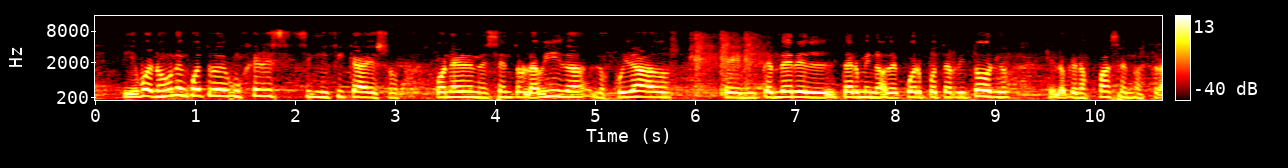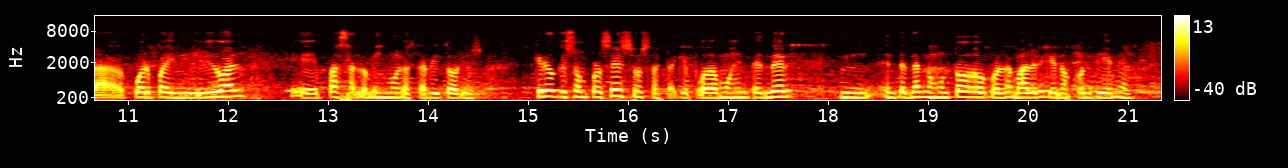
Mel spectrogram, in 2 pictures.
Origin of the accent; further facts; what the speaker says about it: Mendoza, Argentina; de Mendoza. Estoy acá en Jujuy, terminando ya el encuentro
